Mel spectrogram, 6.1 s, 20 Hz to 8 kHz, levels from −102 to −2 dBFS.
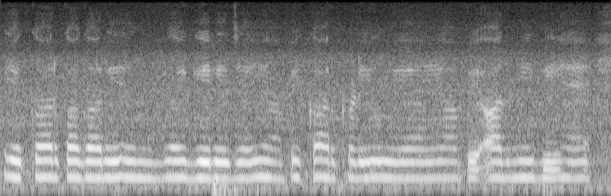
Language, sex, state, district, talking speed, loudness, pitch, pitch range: Hindi, female, Haryana, Rohtak, 175 wpm, -14 LUFS, 210 Hz, 205-215 Hz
